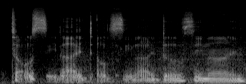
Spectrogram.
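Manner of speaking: mock scream under the breath; quiet, half-whispered imitation of a callout; retold scream, hushed. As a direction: softly mimic a repeated plea. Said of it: "He was screaming".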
